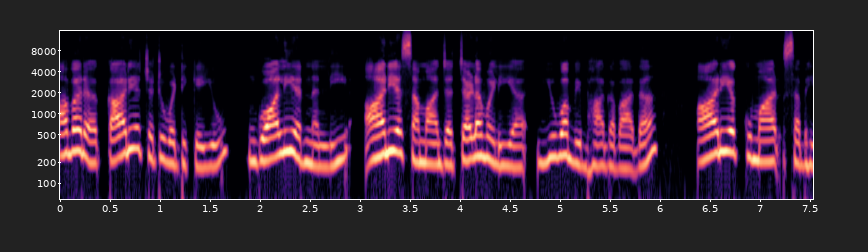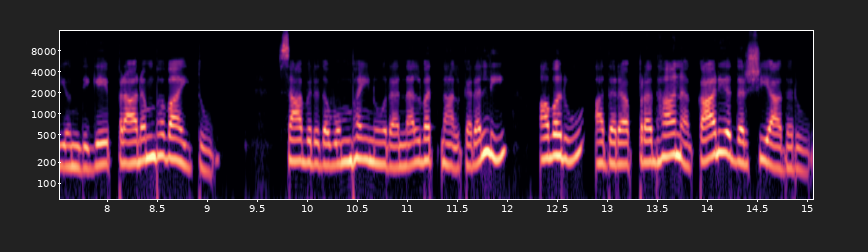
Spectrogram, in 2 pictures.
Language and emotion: Kannada, neutral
